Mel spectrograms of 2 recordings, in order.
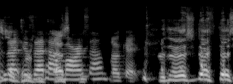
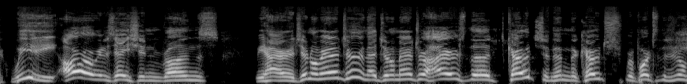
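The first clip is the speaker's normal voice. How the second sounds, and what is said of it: Imitates another person's voice. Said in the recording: “that was my George McCaskey impression”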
